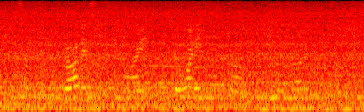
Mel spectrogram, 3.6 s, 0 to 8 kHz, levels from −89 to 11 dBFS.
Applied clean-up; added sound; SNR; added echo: none; Train; -4 dB; reverberation time 0.1 s.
